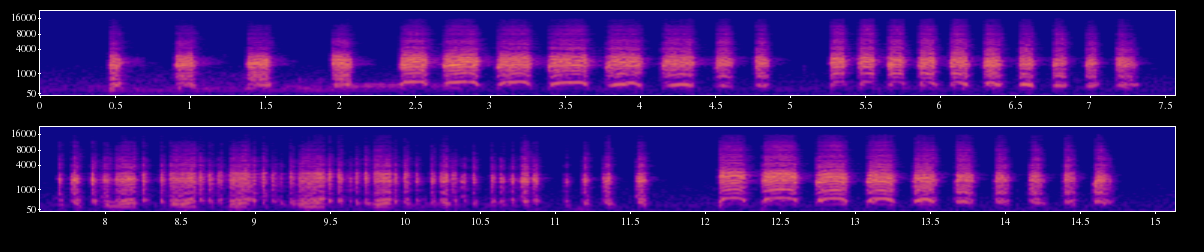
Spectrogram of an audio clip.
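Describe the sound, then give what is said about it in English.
A competition-winning duck call blown in hunting style: long runs of loud, rapid, nasal quacks in rhythmic bursts, with a raspy feeding chatter in the middle, and no talking. “This is the winning duck call. All right, so this is duck calling while you're out hunting for ducks.”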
